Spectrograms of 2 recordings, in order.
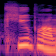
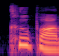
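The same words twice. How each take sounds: First: The first syllable sounds like 'kyoo'. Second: The first syllable sounds like 'koo'. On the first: "coupon like Q-tip" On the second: "or like coupon like Cooper"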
